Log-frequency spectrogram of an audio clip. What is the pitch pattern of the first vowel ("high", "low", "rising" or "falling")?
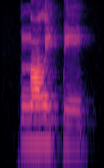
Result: high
